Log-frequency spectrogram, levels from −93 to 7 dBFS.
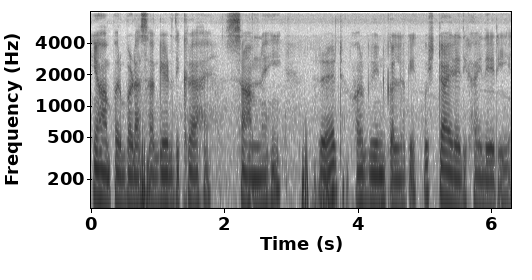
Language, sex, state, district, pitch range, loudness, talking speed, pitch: Hindi, male, Himachal Pradesh, Shimla, 105-120 Hz, -19 LUFS, 190 wpm, 110 Hz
